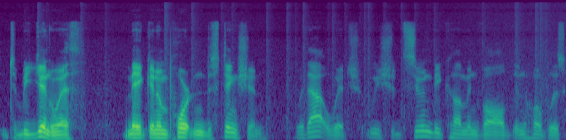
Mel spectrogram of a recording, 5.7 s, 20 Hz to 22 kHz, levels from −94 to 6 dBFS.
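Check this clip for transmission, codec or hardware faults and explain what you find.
One fault is present: automatic gain rising. The talker moves away from the microphone at about 2 s, and the input drops by about 18 dB. From 2.97 s to 5.62 s the gain control slowly raises its gain by about 6 dB. The voice and the room noise swell together.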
